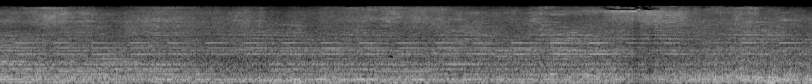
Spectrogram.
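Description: Freight train of covered hopper cars rolling past: a loud, steady rumble of steel wheels on rail, with a thin wheel squeal held over it.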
